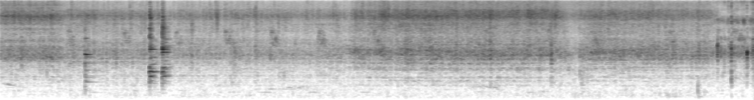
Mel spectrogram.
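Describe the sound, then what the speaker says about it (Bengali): Small river fish sizzle and crackle steadily in hot oil in a home kitchen pan, with occasional sharp clinks and scrapes of a utensil against the pan. "তেল গরম হয়ে গেছে, এবার মাছগুলো ভেজে নেব।"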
